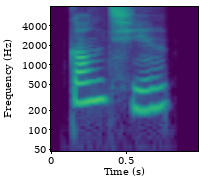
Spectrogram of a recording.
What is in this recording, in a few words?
"钢琴", Chinese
